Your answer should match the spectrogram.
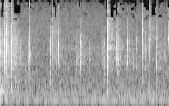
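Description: A clear plastic bag of styrofoam ornament balls crinkling as it is handled, giving faint irregular clicks and ticks, a few a little louder.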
